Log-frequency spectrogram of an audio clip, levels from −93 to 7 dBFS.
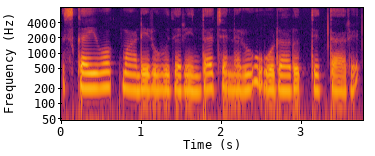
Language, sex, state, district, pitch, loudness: Kannada, female, Karnataka, Bangalore, 180 Hz, -17 LUFS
